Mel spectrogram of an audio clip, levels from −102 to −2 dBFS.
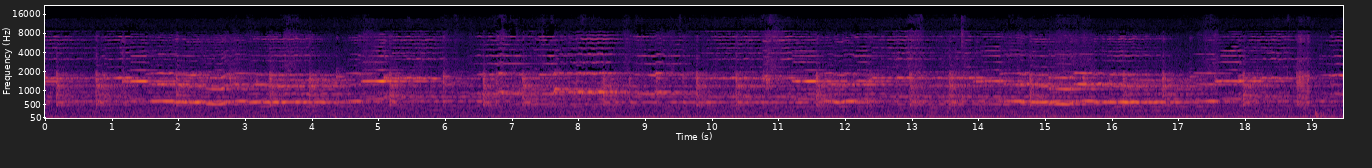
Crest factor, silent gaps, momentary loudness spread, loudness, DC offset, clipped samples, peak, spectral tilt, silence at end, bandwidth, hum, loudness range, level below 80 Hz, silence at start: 18 dB; none; 10 LU; -46 LUFS; under 0.1%; under 0.1%; -28 dBFS; -1.5 dB/octave; 0 s; 16 kHz; none; 3 LU; -68 dBFS; 0 s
